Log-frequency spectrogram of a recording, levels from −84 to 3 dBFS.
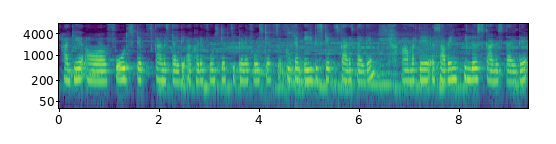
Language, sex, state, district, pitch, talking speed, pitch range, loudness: Kannada, female, Karnataka, Chamarajanagar, 195 Hz, 140 wpm, 185-205 Hz, -18 LUFS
